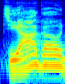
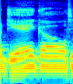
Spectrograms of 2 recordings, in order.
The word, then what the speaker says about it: Diageo: How do you say, what is it, Diego? – Diageo. – Okay, Diageo.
